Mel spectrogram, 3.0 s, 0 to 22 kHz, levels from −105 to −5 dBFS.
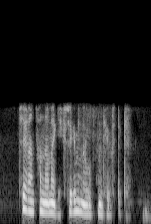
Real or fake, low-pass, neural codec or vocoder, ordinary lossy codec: real; 3.6 kHz; none; Opus, 24 kbps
